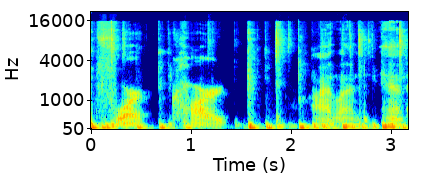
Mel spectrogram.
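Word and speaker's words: Kharg: And oh, it ends in a hard G. Okay, so it is Karg. Okay, I've been saying it wrong.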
